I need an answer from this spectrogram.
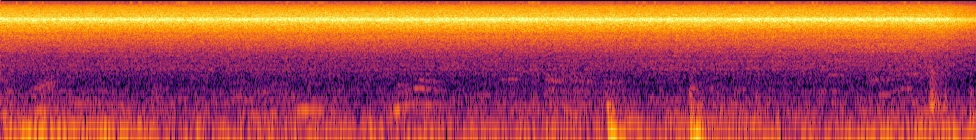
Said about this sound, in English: listen to this while I continually start and stop the paint over and over again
